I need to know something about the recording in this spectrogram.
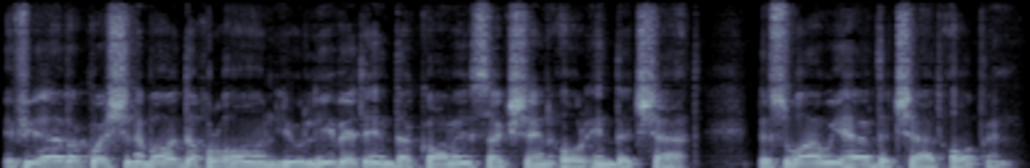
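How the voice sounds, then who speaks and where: A man's voice: medium pitch, brisk. A man hosting a live call-in debate stream, arguing in a combative, sarcastic way and speaking fluent English with non-native grammar. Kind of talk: heated live-stream argument.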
